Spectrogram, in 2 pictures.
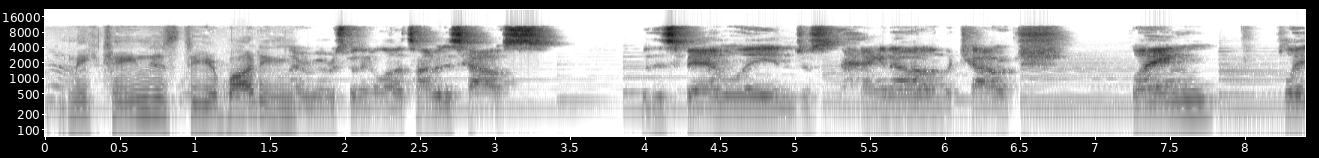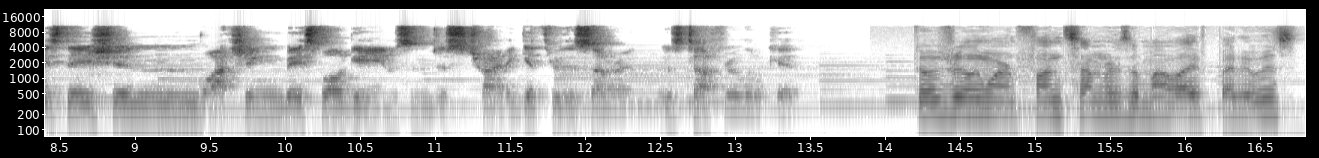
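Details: Adult male speaker with background music; ordinary speech.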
